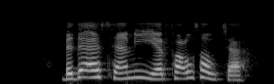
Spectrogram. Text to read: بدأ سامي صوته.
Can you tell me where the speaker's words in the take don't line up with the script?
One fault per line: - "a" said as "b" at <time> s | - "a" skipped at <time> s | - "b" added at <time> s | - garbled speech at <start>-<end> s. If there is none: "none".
- "يرفع" added at 1.5 s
